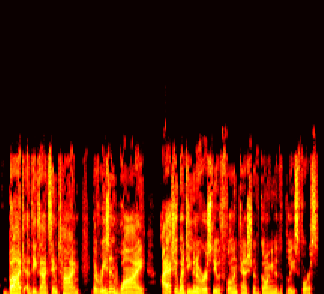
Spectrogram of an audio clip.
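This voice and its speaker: A man in his thirties, a historian guest in a podcast debate, speaking in an articulate, measured way with many asides. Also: medium pitch, very animated, a bit bright, dry recording, studio quality. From Pakistan-born, raised abroad.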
